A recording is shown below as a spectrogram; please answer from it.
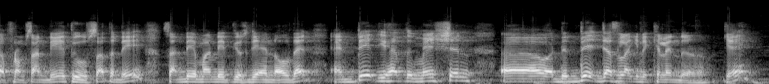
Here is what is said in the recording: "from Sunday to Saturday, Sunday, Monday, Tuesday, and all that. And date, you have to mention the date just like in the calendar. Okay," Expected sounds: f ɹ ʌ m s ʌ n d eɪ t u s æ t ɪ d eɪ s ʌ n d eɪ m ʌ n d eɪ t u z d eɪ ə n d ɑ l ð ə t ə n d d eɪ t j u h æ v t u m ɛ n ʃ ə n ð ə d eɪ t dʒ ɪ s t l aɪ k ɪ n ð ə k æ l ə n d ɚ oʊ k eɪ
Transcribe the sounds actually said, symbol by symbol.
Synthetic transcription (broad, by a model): f ɹ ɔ m s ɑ n d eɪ t u s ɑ t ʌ d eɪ s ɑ n d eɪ m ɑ n d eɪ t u s d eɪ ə n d ɑ l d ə t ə n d d eɪ t j u h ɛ f t u m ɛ n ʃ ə n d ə d eɪ t dʒ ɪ s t l aɪ k ɪ n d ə k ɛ l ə n d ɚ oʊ k eɪ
